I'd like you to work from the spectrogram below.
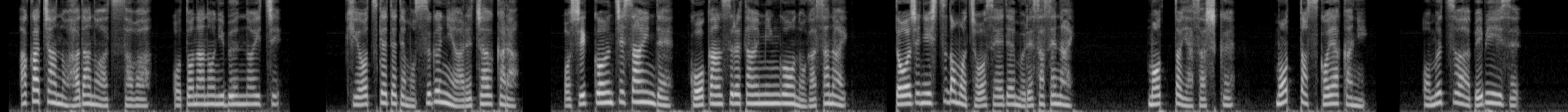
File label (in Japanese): しっとり、落ち着き, 女性ナレーター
